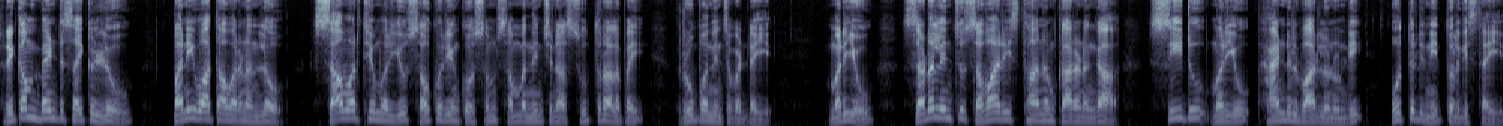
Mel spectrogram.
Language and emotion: Telugu, neutral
